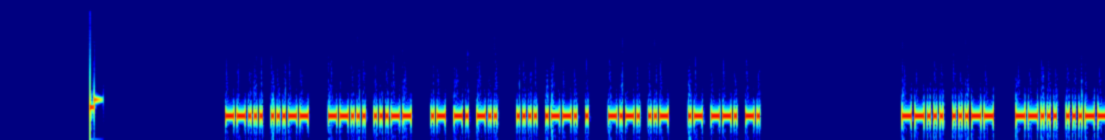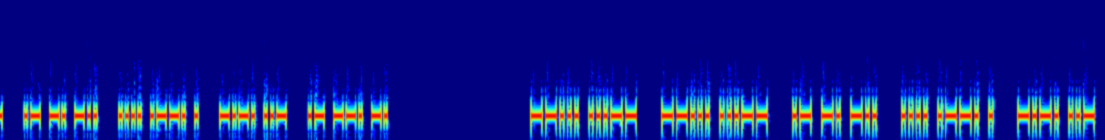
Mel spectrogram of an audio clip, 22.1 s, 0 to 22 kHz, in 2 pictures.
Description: Morse code, heard as a keyed tone, about 37 wpm, 700 Hz. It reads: 73 73 AND HPE CU AGN 73 73 AND HPE CU AGN 73 73 AND HPE CU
